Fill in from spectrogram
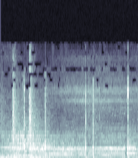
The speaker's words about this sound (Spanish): El cielo completamente teñido de rojo. Fuegos artificiales. Bengalas.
